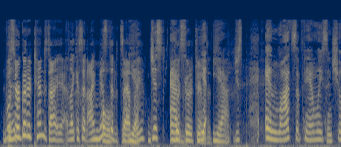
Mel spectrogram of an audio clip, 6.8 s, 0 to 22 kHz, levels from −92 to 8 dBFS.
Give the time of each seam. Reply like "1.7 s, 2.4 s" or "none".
none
